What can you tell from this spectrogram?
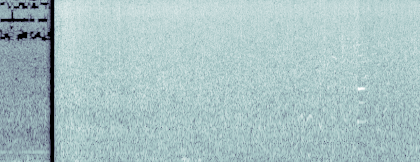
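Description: A steady, loud rush of floodwater surging down a street, with heavy rain falling. It comes in abruptly about a second in, after a brief drop-out and a quieter rushing noise.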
